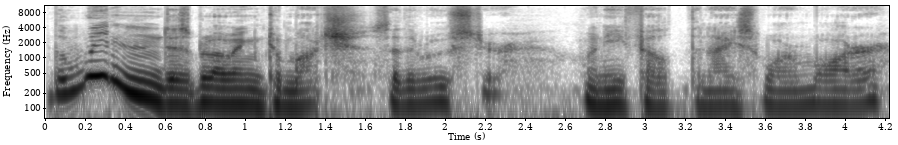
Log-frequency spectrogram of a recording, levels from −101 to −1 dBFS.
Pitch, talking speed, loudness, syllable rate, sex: 130 Hz, 225 wpm, -17 LUFS, 5.0 syllables/s, male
